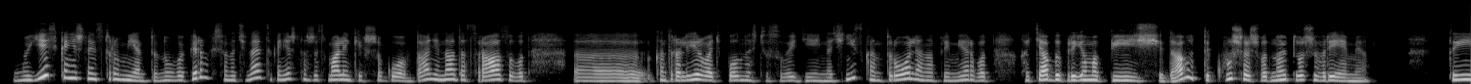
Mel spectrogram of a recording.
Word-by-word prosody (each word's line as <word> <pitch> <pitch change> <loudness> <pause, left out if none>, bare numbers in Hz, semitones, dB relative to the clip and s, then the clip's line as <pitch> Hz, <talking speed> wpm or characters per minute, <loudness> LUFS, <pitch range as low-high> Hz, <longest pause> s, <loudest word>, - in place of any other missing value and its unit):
Ну 190 +2 -3
есть, 350 - +4
конечно, 290 -3 +1
инструменты. 215 - -1
Ну, 185 +2 -5
во-первых, 270 - -1
всё 210 - -8
начинается, 230 +7 -3
конечно 235 +2 -3
же, 205 -1 -6
с 205 -1 -16
маленьких 210 -2 +1
шагов. 175 -4 -4
Да, 190 +9 0
не 235 -1 +2
надо 225 0 +2
сразу 205 +2 +2
вот, 180 +1 -6 0.4
э, 160 -3 -2
контролировать 195 0 +1
полностью 185 -4 -4
свой 165 +3 -7
день. 165 0 -7
Начни 160 - -2
с 305 - -18
контроля, 210 - +1
например, 185 +3 -3
вот 180 -2 -5 0.3
хотя 210 +3 +4
бы 220 - +3
приема 205 +1 +4
пищи. 175 -4 0
Да, 145 0 +4
вот 295 -4 0
ты 200 - -2
кушаешь 245 -4 +1
в - - -3
одно 185 +3 +2
и 220 - +4
то 205 -2 +1
же 210 0 -3
время, 165 -5 0 0.8
ты, 215 - +2
195 Hz, 175 wpm, -24 LUFS, 175-220 Hz, 0.8 s, есть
